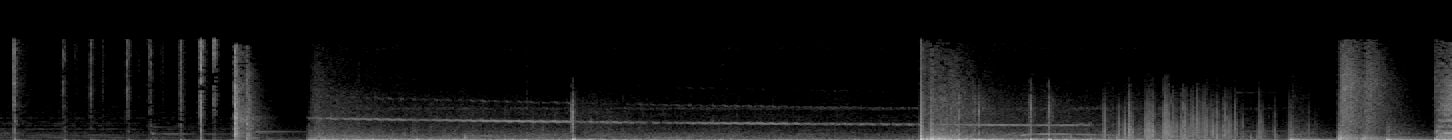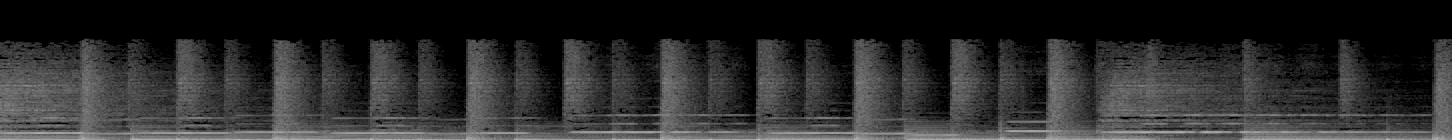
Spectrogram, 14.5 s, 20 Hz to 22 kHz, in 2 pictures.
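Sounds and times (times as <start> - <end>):
fireworks whistling rise: 1.5 - 6.6, 7.2 - 14.5
fireworks booming explosions: 1.5 - 7.7
fireworks bursting in a crackling volley: 1.6 - 8.4.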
